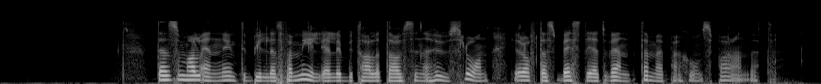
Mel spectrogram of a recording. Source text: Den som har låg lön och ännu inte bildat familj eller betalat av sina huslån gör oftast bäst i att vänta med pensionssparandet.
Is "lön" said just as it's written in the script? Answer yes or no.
no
